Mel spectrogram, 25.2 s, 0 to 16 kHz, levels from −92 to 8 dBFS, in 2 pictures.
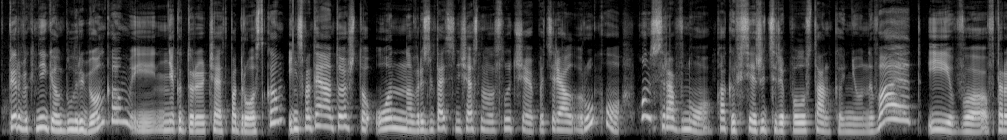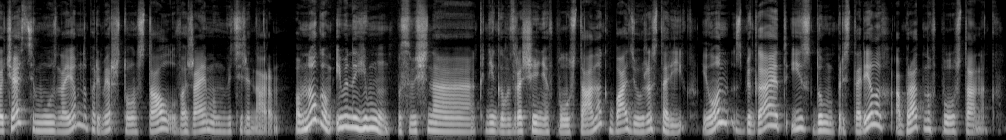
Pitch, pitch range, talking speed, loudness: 180 Hz, 165-215 Hz, 155 wpm, -21 LUFS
